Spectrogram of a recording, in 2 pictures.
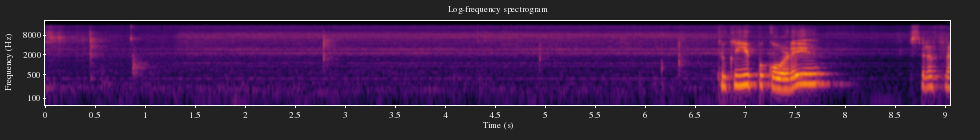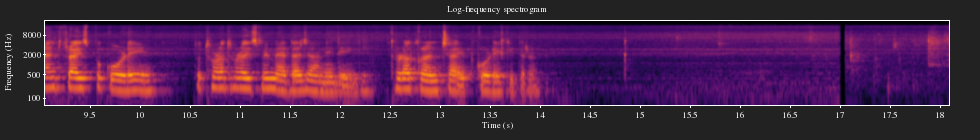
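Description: Oil sizzles and crackles as food fries in a pan.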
